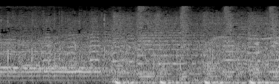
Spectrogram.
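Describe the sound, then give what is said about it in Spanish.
An audience on the show Las mañanas Kiss applauds Joaquín of Betis in a steady, dense wash of clapping while a low, regular thumping beat pulses underneath, starting after a brief stretch of sustained tones. “Os voy a pedir un aplauso para Joaquín del Betis.”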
